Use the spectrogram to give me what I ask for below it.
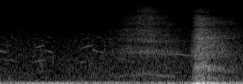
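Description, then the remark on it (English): Waves of a gray ocean wash in with a steady low rumble of surf, then one louder wave surges and breaks about two seconds in, with a faint windy hiss throughout and no voices. “Enjoy staring at the gray ocean.”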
